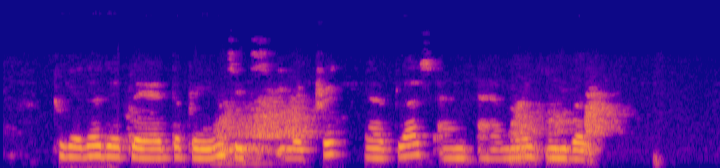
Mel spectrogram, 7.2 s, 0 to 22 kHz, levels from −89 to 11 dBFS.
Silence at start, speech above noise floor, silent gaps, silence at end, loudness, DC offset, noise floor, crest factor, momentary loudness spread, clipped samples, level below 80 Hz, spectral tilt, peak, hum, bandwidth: 0.55 s; 51 dB; none; 0.65 s; -19 LUFS; under 0.1%; -69 dBFS; 16 dB; 10 LU; under 0.1%; -66 dBFS; -7.5 dB/octave; -4 dBFS; none; 7.4 kHz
